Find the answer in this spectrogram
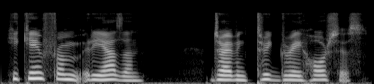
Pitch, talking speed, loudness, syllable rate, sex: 210 Hz, 130 wpm, -18 LUFS, 3.9 syllables/s, female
